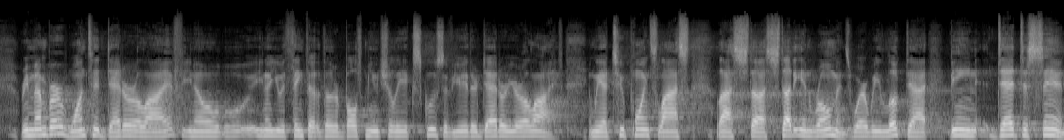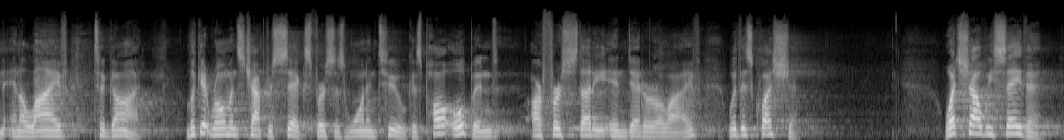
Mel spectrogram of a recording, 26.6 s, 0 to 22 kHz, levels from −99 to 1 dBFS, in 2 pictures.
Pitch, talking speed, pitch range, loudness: 145 Hz, 160 wpm, 135-165 Hz, -25 LUFS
